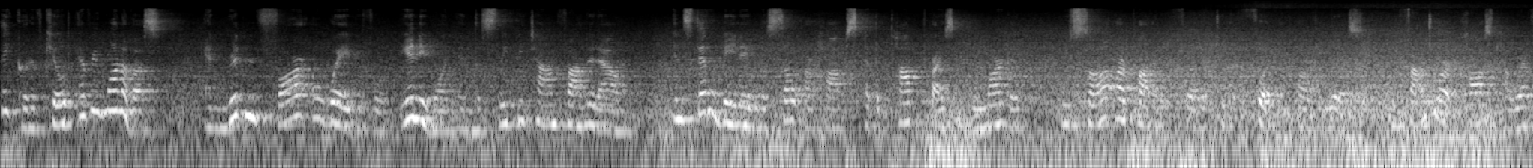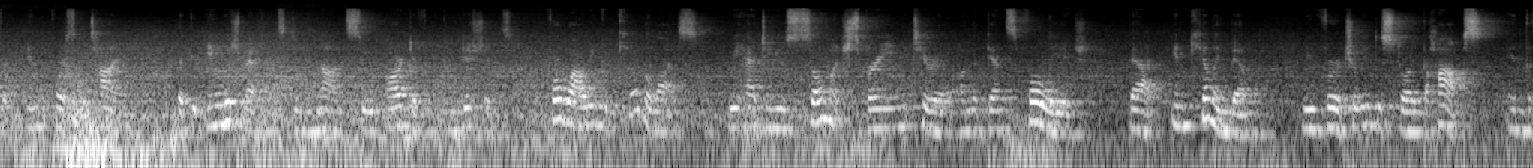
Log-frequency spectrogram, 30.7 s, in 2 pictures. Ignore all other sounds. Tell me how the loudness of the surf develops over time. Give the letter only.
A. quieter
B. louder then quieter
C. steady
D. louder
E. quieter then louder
B.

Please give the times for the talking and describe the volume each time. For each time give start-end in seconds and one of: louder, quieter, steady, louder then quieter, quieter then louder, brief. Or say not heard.
0.0-30.6 steady.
